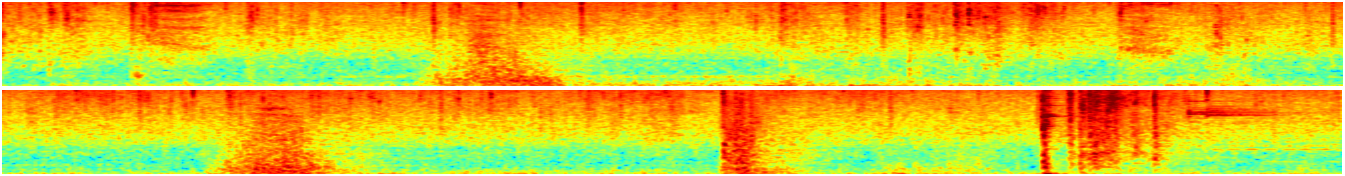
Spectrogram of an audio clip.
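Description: Flames crackle softly.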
